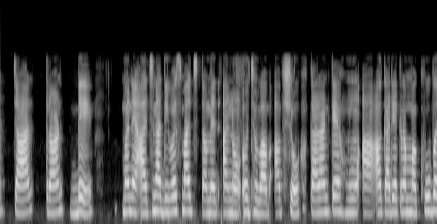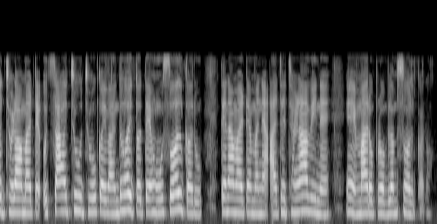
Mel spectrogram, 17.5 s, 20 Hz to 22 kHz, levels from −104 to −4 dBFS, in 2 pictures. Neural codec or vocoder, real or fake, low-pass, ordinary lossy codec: none; real; none; none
